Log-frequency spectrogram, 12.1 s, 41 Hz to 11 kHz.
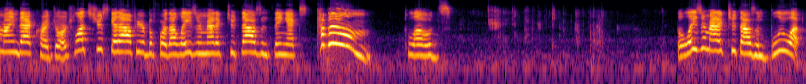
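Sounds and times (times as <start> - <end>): book page turning: 6.9 - 9.2.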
